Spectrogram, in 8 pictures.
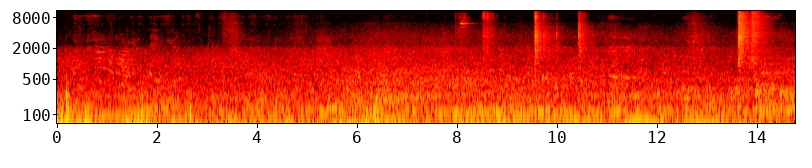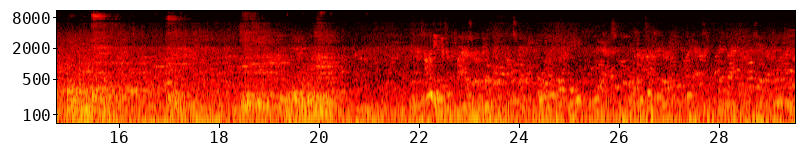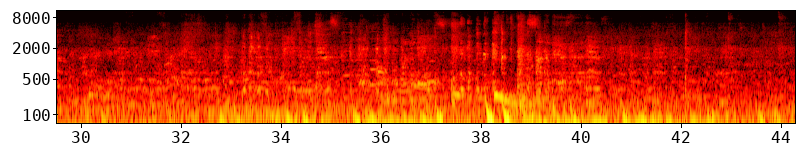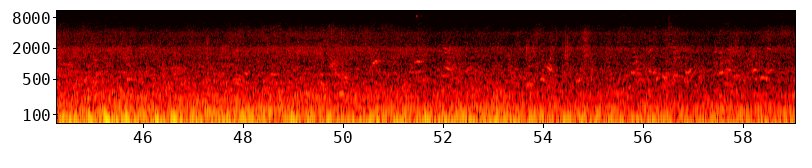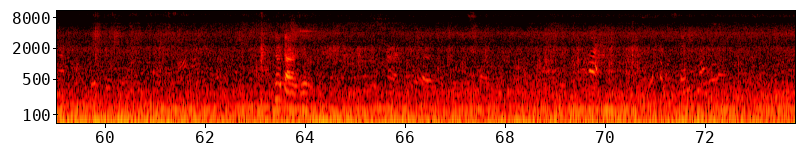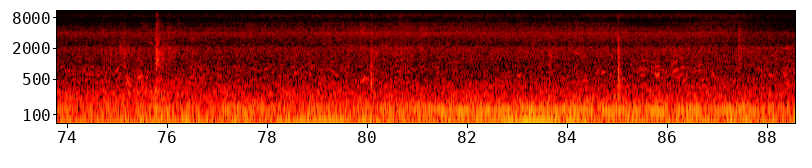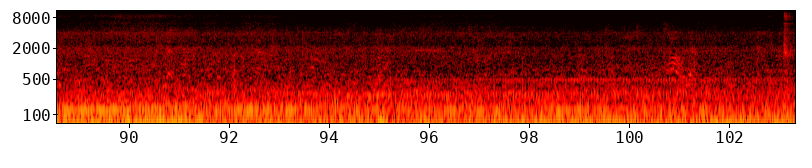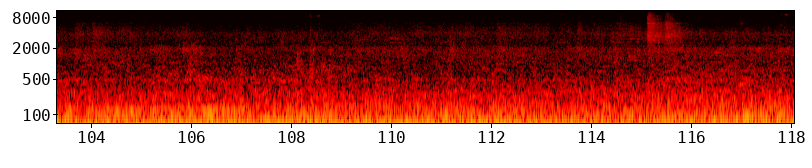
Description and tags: costco sounds
So I decided to go to costco and record. The recording only goes on for a couple minutes since the store wasn't too busy. You will hear the greater meeting me at the door and checking the card.
sound chain: sound pro binaural mics--h120
austin, binaural, field-recording, greater, store, walking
